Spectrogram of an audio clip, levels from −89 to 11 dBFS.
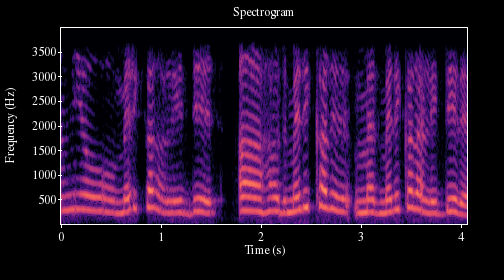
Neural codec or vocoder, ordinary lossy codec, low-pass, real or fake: codec, 16 kHz, 0.4 kbps, LongCat-Audio-Codec; none; 3.6 kHz; fake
